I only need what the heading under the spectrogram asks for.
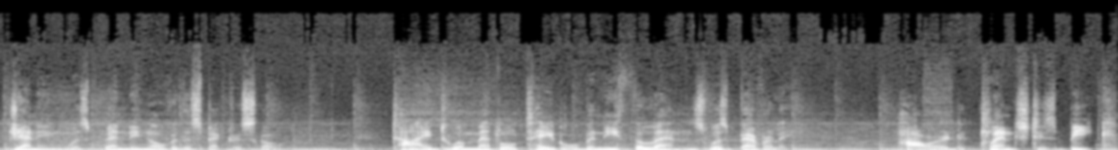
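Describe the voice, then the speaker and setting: Low-voiced male storybook narrator over music. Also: lively intonation, moderate pace. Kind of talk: dramatic scripted children's story narration. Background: loud music and sound effects.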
